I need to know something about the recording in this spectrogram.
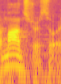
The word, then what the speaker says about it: Monstrosaur: Yeah, Monstrosaur. That's it. I was like, I've heard this card pronounced before, but I was trying to remember.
